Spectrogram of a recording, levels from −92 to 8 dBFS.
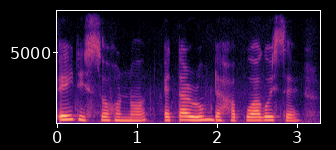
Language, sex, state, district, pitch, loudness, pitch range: Assamese, female, Assam, Kamrup Metropolitan, 235 Hz, -18 LUFS, 225-250 Hz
